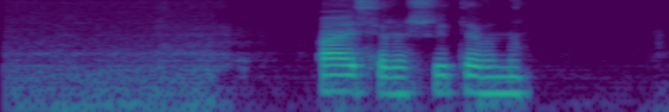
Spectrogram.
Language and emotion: Russian, neutral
